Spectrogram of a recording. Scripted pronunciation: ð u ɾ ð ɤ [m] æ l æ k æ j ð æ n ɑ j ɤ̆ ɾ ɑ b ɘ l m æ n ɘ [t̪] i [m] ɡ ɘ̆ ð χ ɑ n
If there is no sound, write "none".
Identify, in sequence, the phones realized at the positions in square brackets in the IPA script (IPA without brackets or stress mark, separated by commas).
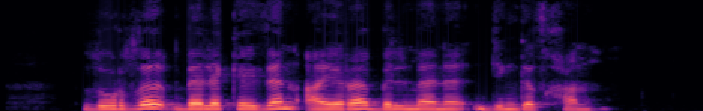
b, d̪, ŋ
